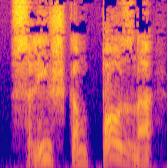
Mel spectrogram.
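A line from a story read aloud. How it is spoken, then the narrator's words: Yelling. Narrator (Russian): орал он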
